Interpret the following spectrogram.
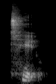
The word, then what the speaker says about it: to: The word is to.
